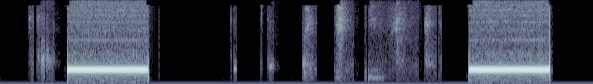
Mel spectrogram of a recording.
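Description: Telephone ringback tone of an unanswered call: two steady, even, mid-pitched buzzing tones, each lasting about a second, separated by a long pause with only faint scattered ticks and rustles.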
